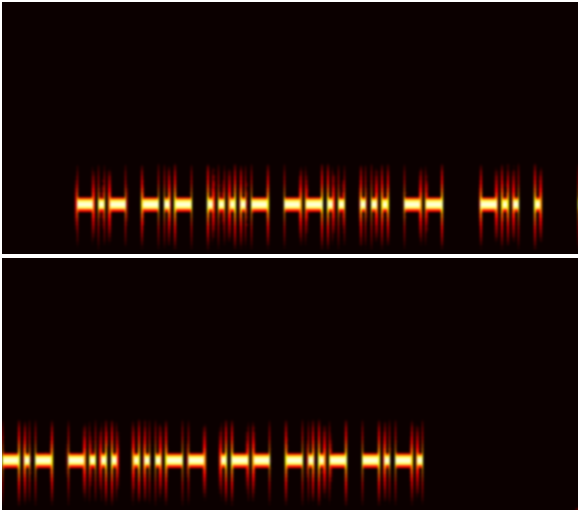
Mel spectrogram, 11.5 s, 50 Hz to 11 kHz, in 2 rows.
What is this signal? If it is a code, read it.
Morse code, heard as a keyed tone, about 22 wpm, 700 Hz. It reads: KK4ZSM DE KB3WXC
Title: USA Callsign DE Callsign - 6 Characters - 22wpm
